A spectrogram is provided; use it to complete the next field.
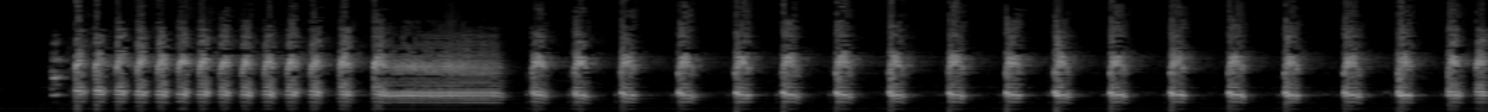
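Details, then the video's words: Grey junglefowl giving a rapid burst of harsh clucks. A short continuous raspy note follows, then a steadier series of loud, clipped notes about three per second. "Grey Jungle Fowl"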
